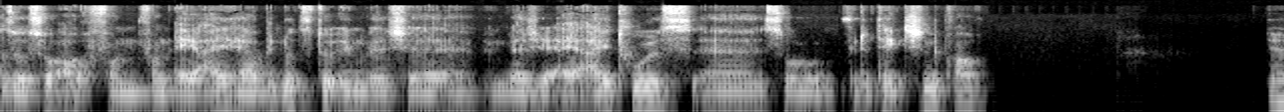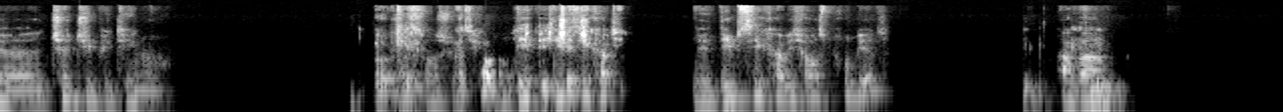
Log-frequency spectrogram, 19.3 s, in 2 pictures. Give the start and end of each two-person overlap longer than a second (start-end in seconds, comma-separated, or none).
12.6-14.3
